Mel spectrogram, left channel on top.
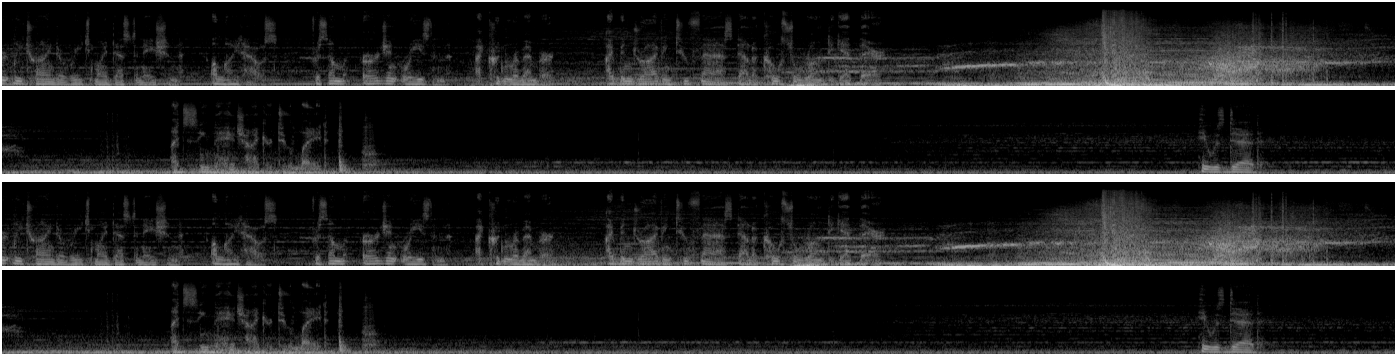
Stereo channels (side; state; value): both; normal; correlation 0.79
